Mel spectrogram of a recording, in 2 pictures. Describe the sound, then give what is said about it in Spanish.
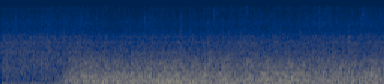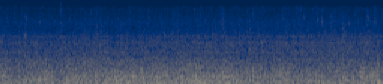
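Heavy, steady rain pours down on a patio with a gazebo after a brief quiet start, a dense hiss and patter that holds at the same strong level throughout, with a low rumble underneath and no voices. “ya está en el patio, en una glorieta que la protege de la lluvia.”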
